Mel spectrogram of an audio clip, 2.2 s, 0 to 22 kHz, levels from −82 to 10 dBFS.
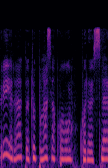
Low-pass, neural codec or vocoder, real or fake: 10.8 kHz; codec, 24 kHz, 1.5 kbps, HILCodec; fake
